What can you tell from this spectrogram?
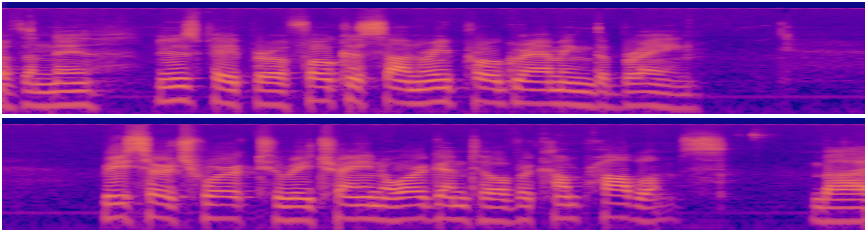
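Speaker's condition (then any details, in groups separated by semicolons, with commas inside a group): No condition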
